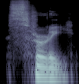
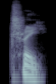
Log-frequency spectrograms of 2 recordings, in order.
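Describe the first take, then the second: First: The word begins with a soft 'th' sound. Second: The word begins with a hard 't' sound. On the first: "if you were to speak the English language, again, so-called properly, you'd be softening that" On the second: "in Ireland, we tend to say tree"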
